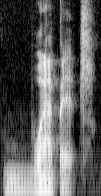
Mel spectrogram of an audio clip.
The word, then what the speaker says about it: Wabbit: the Atari 2600 game Wabbit. And yes, that is pronounced with a W, guys. Wabbit.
